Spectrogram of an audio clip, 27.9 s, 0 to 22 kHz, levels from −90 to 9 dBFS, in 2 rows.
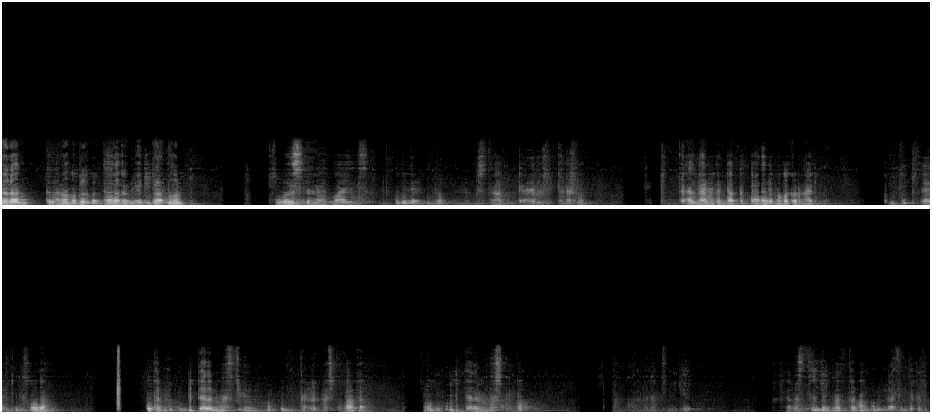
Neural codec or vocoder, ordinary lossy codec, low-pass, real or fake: codec, 44.1 kHz, 1.7 kbps, Pupu-Codec; none; 7.2 kHz; fake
